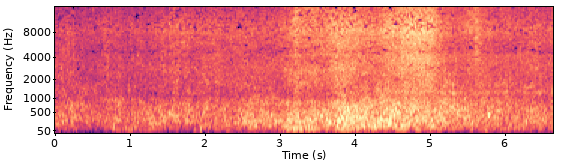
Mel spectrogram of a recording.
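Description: Sea waves breaking and washing around shoreline rocks, with wind on the microphone; a larger wave surges up loudest about three seconds in and subsides after a couple of seconds.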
